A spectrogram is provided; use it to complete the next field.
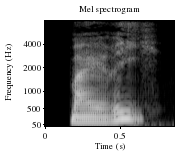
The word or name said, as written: mejeri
